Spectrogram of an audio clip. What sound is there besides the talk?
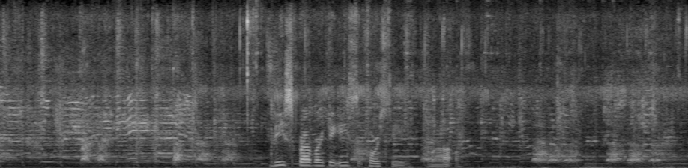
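dogs barking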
